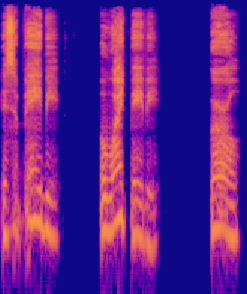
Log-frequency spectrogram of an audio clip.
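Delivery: rasping, half-voiced whisper; hoarse whisper. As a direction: whisper it hoarsely, breathing the words. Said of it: "whispered hoarsely".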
